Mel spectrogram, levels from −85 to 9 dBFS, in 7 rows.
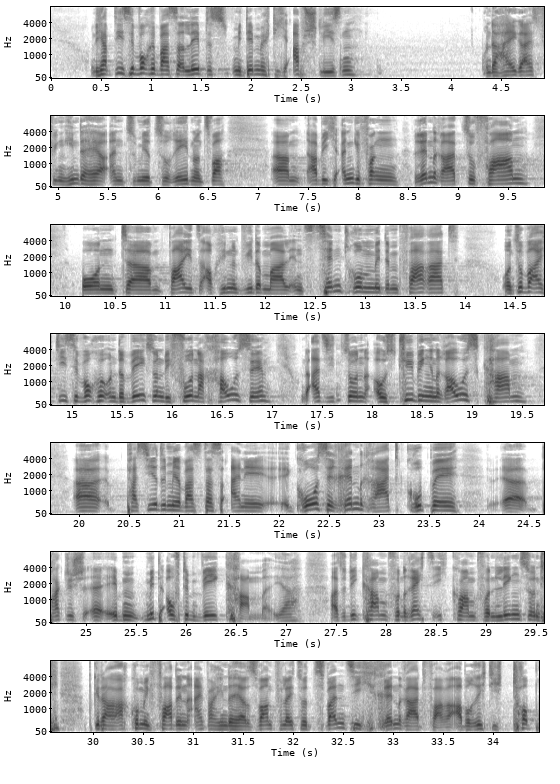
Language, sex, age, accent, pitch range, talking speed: German, male, 40-59, German, 140-180 Hz, 195 wpm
